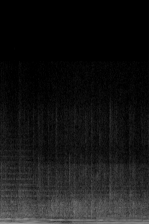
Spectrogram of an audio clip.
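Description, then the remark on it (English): An audience claps their hands in praise of God in a steady, dense wash of applause, mixed with sustained organ or keyboard chords held underneath. “Why don't you clap your hands for who God is in your life?”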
